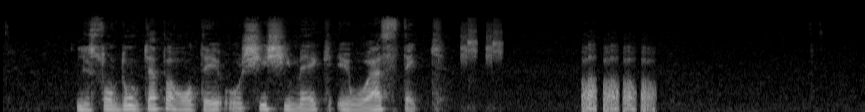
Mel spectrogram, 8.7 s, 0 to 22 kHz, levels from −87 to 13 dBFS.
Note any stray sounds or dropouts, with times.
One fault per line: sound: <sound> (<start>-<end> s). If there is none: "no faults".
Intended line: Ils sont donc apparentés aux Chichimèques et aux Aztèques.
sound: laugh (4.6-5.0 s)
sound: laugh (5.8-6.6 s)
